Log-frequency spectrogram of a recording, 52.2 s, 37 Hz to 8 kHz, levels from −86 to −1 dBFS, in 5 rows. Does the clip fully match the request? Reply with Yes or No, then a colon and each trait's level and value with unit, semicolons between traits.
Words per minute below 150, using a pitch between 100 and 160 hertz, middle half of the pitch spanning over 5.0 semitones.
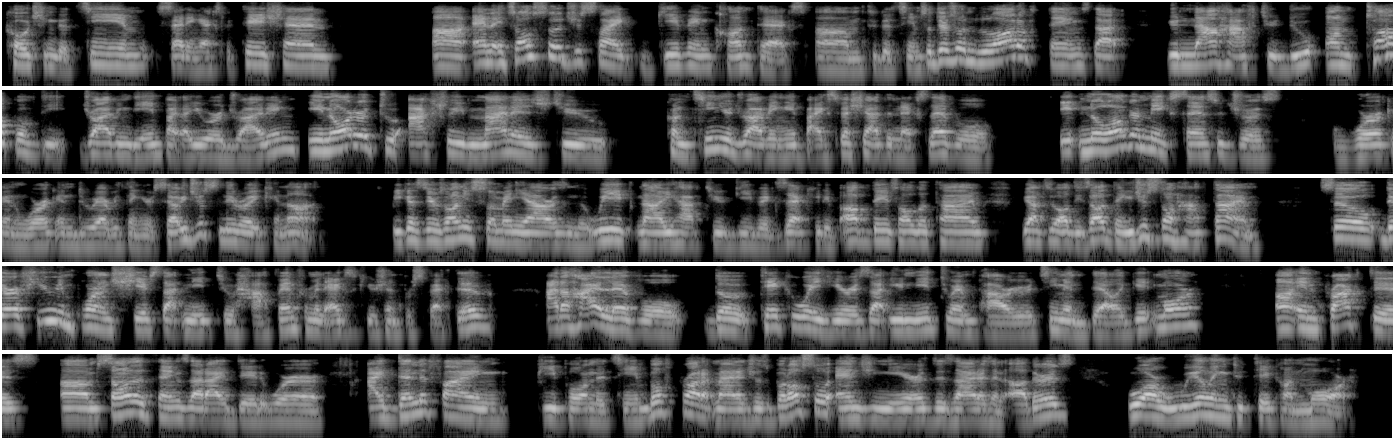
No: average, 195 wpm; low, 135 Hz; wide, 5.5 semitones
